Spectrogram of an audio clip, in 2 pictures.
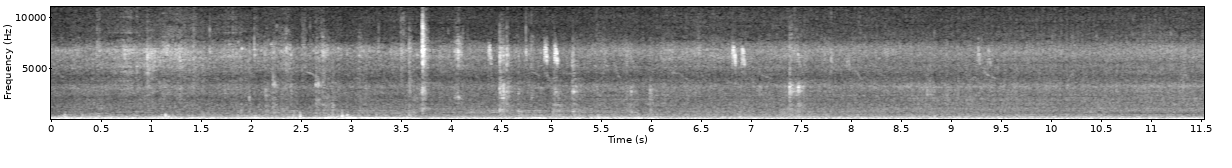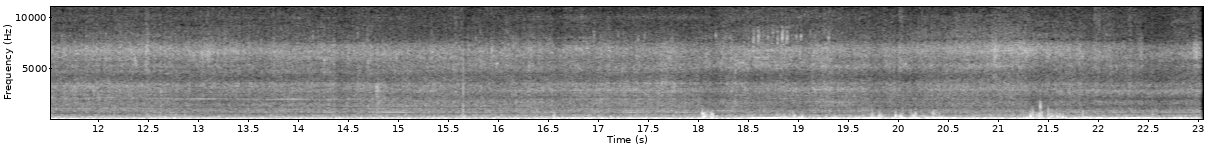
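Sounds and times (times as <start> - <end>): heavy diesel engine rumbling: 0.0 - 23.0.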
